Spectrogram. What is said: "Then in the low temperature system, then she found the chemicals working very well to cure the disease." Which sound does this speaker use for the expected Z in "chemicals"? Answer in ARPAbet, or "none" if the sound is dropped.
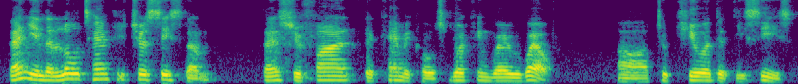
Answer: S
